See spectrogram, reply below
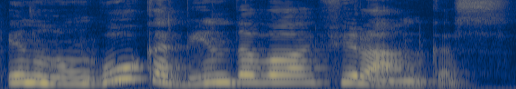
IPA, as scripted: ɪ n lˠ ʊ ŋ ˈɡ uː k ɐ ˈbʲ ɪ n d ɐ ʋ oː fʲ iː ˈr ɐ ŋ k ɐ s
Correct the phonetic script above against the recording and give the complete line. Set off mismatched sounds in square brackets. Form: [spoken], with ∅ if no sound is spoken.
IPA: ɪ n lˠ ʊ ŋ ˈɡ uː k ɐ ˈbʲ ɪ n d ɐ ʋ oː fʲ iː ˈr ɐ ŋ k ɐ s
